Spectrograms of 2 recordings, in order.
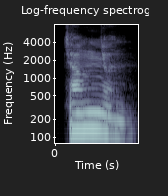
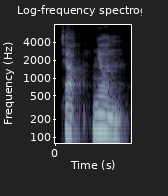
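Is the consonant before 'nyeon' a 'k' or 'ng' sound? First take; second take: ng; k. First: The middle consonant is a nasal ng sound. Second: The middle consonant is a plain k sound. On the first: The speaker calls it right. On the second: The speaker calls it wrong.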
